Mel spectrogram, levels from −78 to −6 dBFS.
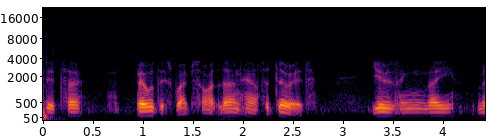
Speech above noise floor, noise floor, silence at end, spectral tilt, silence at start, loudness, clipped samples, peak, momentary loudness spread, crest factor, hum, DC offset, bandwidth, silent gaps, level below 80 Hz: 31 dB; -62 dBFS; 0 s; -7.5 dB/octave; 0 s; -32 LUFS; under 0.1%; -12 dBFS; 9 LU; 20 dB; none; under 0.1%; 5.6 kHz; none; -68 dBFS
